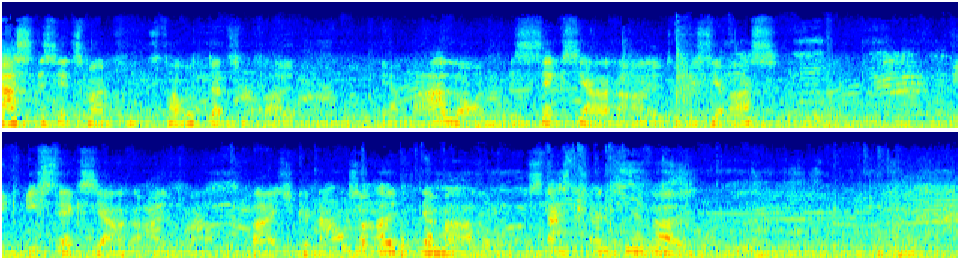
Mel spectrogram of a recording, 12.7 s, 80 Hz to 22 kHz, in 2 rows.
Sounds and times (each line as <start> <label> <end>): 9.2 children were too loud 12.7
